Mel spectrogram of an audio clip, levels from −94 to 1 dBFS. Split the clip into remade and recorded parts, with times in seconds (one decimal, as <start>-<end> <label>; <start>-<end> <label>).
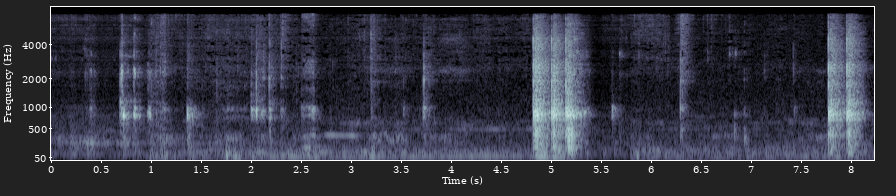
0.0-1.0 remade; 1.0-5.2 recorded; 5.2-5.8 remade; 5.8-8.2 recorded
